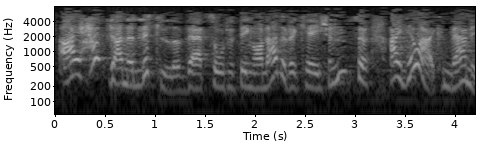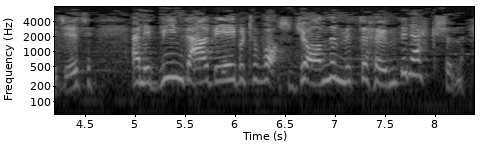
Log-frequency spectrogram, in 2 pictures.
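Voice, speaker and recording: An actress playing a gentle, anxious, devoted wife in a radio drama, speaking politely and haltingly. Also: female voice, fairly high pitch, animated, lightly acted. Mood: pleased, polite. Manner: polite, halting, breaking off when flustered. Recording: dull, noisy old radio recording.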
